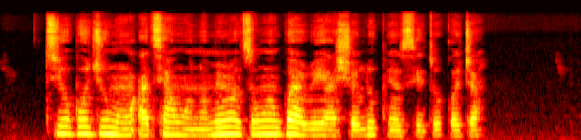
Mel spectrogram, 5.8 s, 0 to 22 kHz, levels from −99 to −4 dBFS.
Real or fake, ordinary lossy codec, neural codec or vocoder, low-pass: real; AAC, 48 kbps; none; 14.4 kHz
